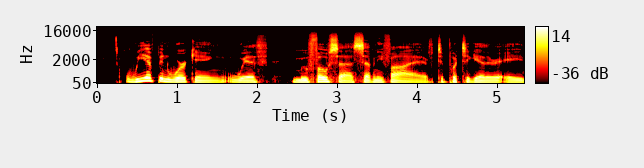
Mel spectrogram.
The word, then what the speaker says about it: Mufosa: Can you not say Mufasa? Well, it's spelled M-U-F-O-S-S-A. If it was Mufasa, it would be M-O-U-F-O-S-S-A, wouldn't it? No, it would be M-U, but.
